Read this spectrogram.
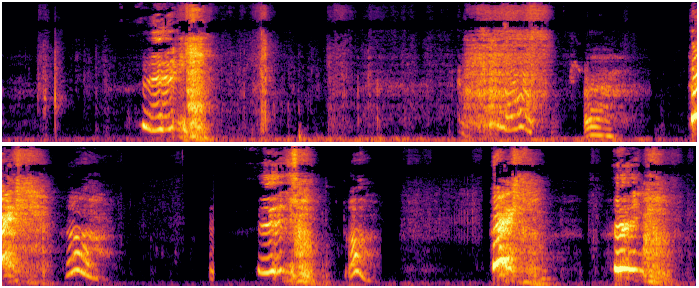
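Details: Allergic sneezing from a hay fever sufferer: a run of about six loud, explosive sneezes with short pauses, each preceded by a drawn-in breath.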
